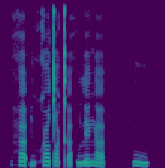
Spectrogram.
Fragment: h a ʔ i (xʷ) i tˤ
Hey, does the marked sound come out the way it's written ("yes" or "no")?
yes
